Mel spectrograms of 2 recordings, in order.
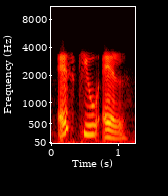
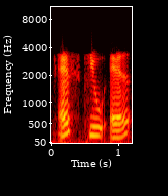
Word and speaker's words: SQL: SQL structured query language SQL pronounced as SQL or sometimes SQL is the standard user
